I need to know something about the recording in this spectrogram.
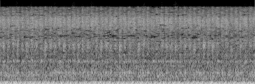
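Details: Mitsubishi L300 diesel with hard morning starting and weak pulling, after tune-up work: even diesel clatter at a steady idle with no tapping or ticking over the combustion rhythm; valvetrain quiet, normal idle.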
